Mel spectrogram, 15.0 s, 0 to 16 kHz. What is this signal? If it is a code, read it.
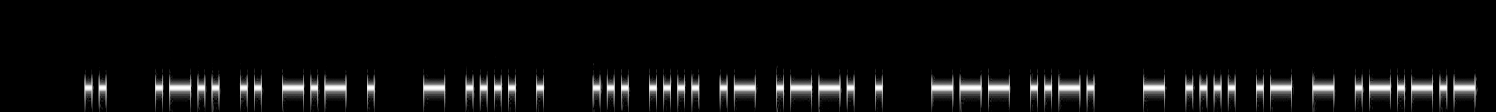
Morse code, heard as a keyed tone, about 17 wpm, 700 Hz. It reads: I LIKE THE SHAPE OF THAT.
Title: Sentences from Top 1000 Words - Review Part 3 - 17wpm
